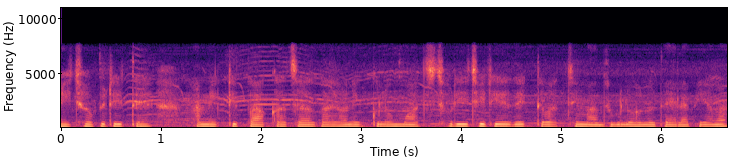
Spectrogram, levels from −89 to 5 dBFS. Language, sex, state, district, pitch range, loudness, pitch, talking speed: Bengali, female, West Bengal, Paschim Medinipur, 180-190 Hz, -17 LUFS, 185 Hz, 155 wpm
